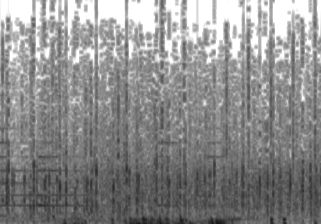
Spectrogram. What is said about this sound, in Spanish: Estos aplausos han roto el minuto de silencio en la plaza principal de Algeciras.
